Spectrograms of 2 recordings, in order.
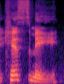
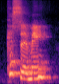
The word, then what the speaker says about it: Kissimmee: And Diana and Lily, I always say kiss me that you're from, but how do you say it? Kissimmee.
